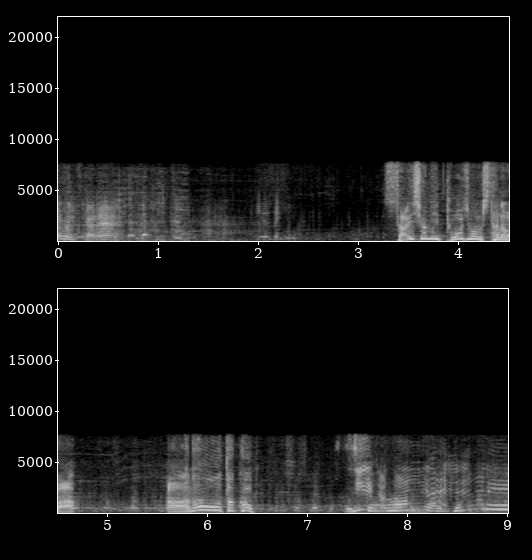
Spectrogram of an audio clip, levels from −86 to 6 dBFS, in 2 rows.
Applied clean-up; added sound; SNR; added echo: neural separator model SepFormer DNS4.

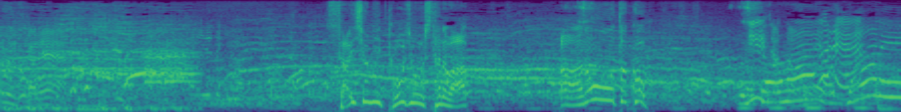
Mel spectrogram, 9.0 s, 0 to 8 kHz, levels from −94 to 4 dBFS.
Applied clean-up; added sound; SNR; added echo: none; Keys jangling; 13 dB; none.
